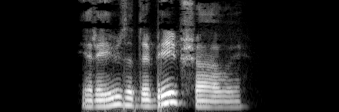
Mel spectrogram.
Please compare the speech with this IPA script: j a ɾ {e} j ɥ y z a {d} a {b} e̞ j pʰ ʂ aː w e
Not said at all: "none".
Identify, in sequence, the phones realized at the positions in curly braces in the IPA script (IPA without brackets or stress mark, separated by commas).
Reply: a, d, b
